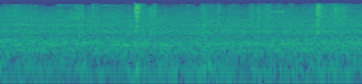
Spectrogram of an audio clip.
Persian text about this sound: قطار مترو.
